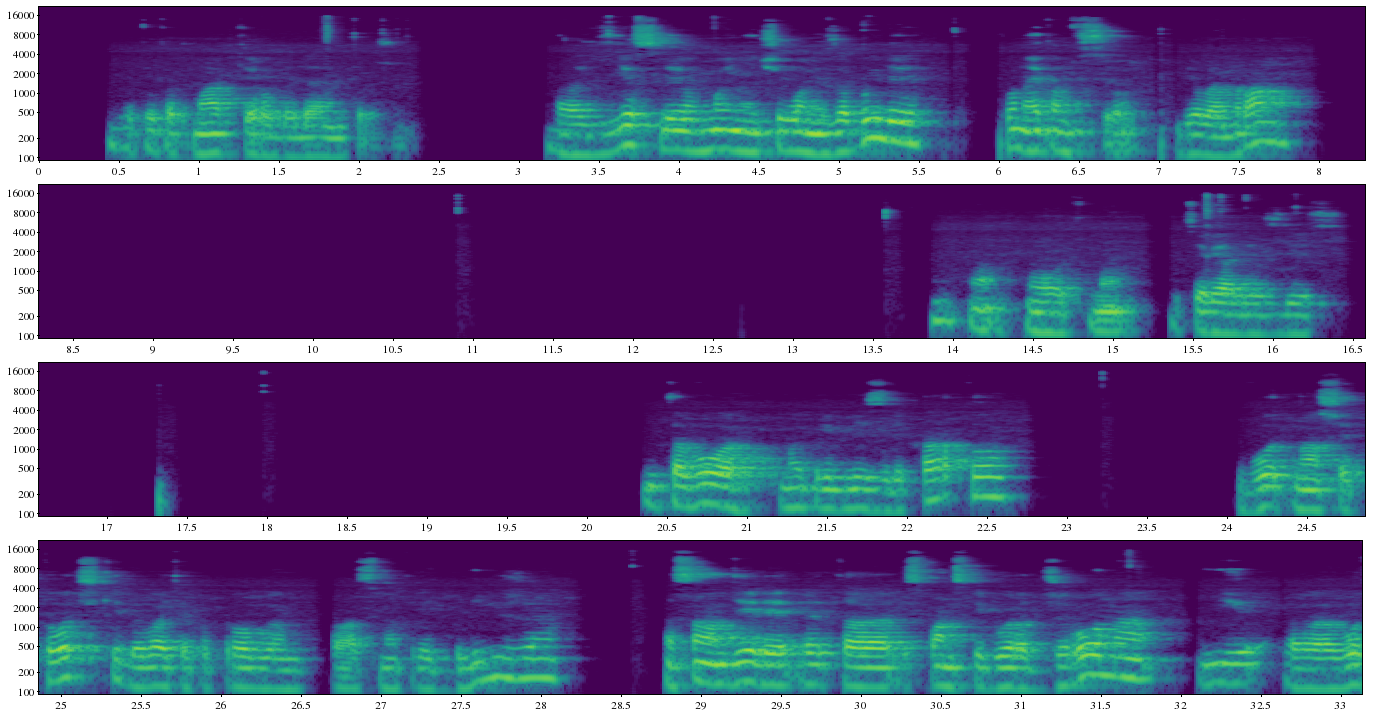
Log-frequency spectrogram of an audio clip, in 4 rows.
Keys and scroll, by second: 1.5 Page_Down, 2.2 shift+Page_Up, 2.5 shift+Page_Up, 3.3 shift+super+Left, 3.8 BackSpace, 5.1 Delete, 11.1 super+Down, 13.9 Left, 14.7 Left, 15.6 BackSpace.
